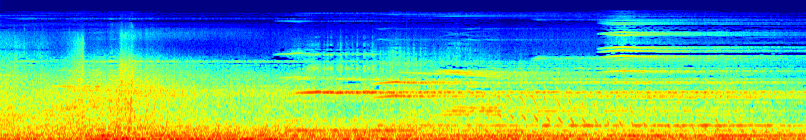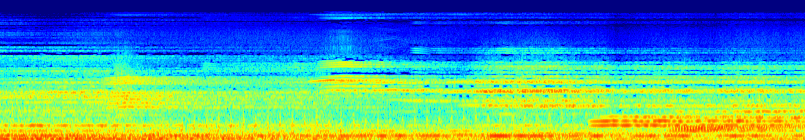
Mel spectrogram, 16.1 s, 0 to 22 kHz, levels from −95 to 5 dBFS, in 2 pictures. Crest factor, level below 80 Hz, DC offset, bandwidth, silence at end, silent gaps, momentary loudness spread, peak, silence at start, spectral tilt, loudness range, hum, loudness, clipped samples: 12 dB; -16 dBFS; under 0.1%; 12 kHz; 0 s; none; 8 LU; 0 dBFS; 0 s; -7 dB/octave; 6 LU; none; -14 LUFS; under 0.1%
